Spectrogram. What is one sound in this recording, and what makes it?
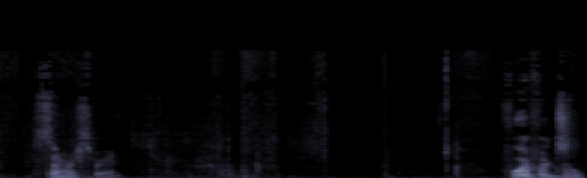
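A paper page is turned over.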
